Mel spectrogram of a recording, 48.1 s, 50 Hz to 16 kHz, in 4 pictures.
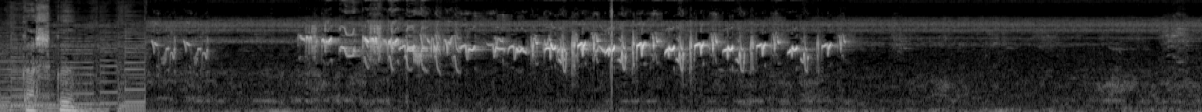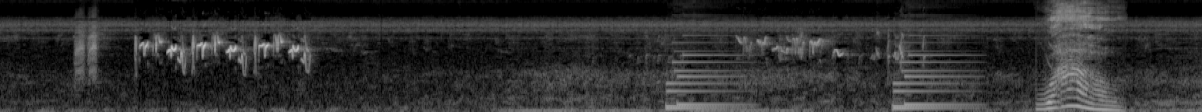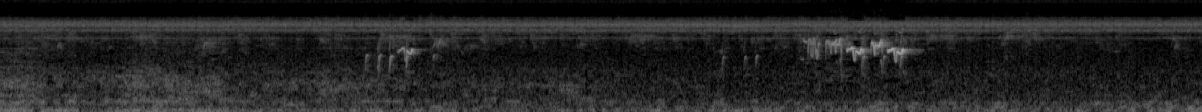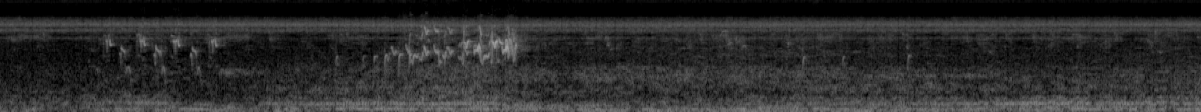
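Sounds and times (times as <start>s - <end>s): crickets droning: 1.5s - 18.6s, 23.4s - 48.0s
songbird chirping: 18.5s - 23.3s.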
